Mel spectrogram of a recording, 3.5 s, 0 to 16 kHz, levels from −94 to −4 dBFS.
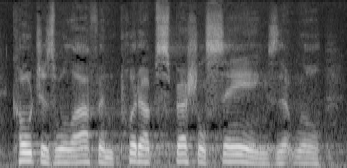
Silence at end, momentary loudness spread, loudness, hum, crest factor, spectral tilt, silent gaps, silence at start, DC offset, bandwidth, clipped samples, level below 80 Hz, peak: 0.05 s; 8 LU; -24 LUFS; none; 14 dB; -5 dB/octave; none; 0 s; under 0.1%; 16 kHz; under 0.1%; -50 dBFS; -10 dBFS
